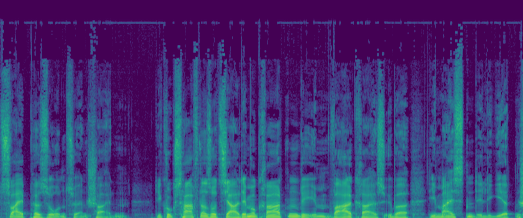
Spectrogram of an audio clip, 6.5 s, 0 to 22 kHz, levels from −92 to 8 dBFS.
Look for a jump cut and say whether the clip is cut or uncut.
uncut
